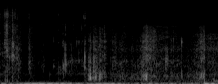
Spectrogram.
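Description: Someone bites into a Hydrox chocolate sandwich cookie and chews it, making quiet, crisp crunches and crackles in quick succession.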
